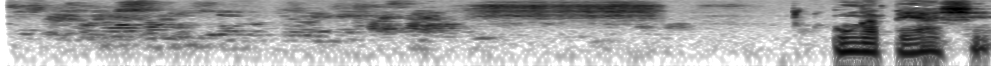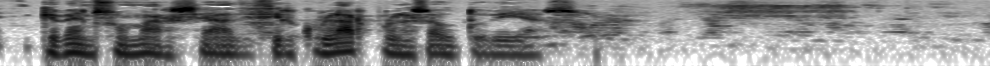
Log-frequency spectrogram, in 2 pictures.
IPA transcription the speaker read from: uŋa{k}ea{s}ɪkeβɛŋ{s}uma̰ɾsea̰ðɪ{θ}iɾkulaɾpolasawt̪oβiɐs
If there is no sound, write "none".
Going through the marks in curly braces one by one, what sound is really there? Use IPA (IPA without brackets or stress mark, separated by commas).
p, ʃ, s, θ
